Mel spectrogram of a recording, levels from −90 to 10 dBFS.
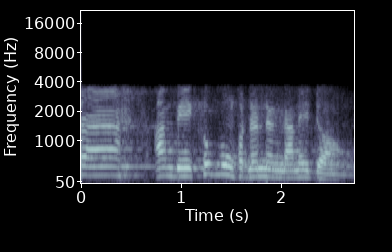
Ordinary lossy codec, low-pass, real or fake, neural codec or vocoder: none; 3.6 kHz; real; none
